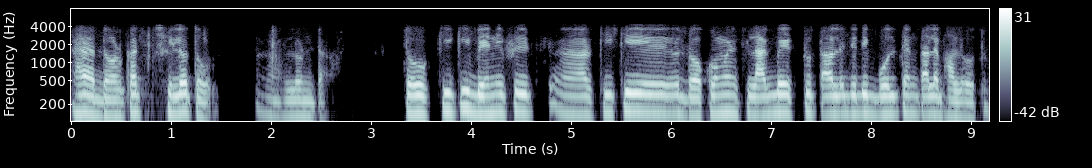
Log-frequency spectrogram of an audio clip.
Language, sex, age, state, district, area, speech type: Bengali, male, 18-30, West Bengal, Kolkata, urban, conversation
